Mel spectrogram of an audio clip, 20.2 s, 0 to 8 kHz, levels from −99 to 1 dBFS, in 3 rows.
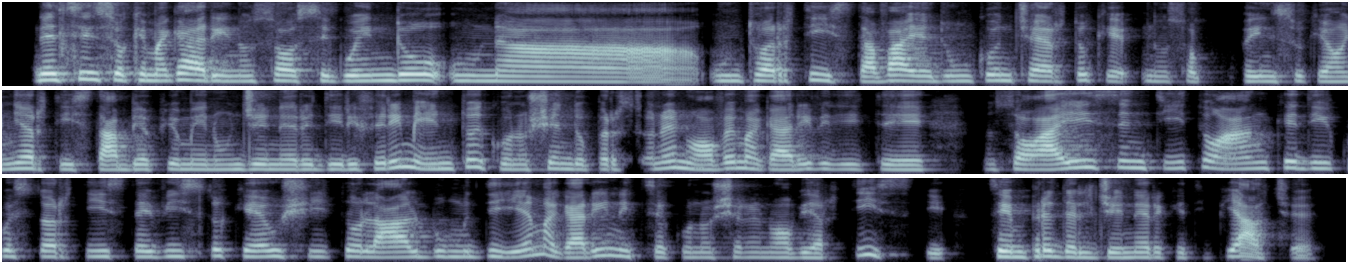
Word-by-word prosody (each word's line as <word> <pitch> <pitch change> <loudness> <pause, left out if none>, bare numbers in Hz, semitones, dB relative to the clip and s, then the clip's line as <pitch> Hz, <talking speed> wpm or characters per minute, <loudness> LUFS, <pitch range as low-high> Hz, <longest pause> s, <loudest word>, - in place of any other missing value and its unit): Nel 225 +1 +8
senso 235 -1 +3
che 215 0 +1
magari, 200 -1 +5
non 185 0 -3
so, 195 +2 +3
seguendo 195 +3 +4
una 175 - +2
un 195 0 -3
tuo 195 +1 +3
artista 195 -2 -1
vai 195 +1 +6
ad 180 0 -4
un 190 0 -3
concerto 200 -1 -1
che, 180 -6 -7
non 180 -2 -10
so, 170 -1 -10
penso 180 0 -3
che 175 -1 -4
ogni 175 +4 -1
artista 180 -4 +1
abbia 175 +1 +1
più 180 +2 -5
o - - -5
meno 175 -1 -4
un 175 - -4
genere 175 -1 -2
di 180 - -3
riferimento, 200 +4 -1
e 255 - -1
conoscendo 180 0 -4
persone 185 +5 -4
nuove 210 -1 +1
magari 180 -3 +1
vi 190 - -6
dite, 170 -2 -5 0.2
non 180 -1 -17
so: 180 +1 -1
“Hai 180 +9 +5
sentito 230 -1 -4
anche 215 +3 +1
di 210 0 -4
questo 210 -1 -4
artista, 205 0 -5
hai 195 - -1
visto 210 +2 -4
che 215 -2 -3
è 200 - +2
uscito 205 -1 -4
l'album 190 +1 +1
di”, 195 -1 -2
e 230 - 0
magari 210 -4 +1
inizi 225 -4 -5
a 175 - -8
conoscere 180 0 -9
nuovi 175 -1 -5
artisti, 200 - -7 0.2
sempre 205 +1 +2
del 185 -3 -2
genere 175 0 -3
che 170 -1 -13
ti 160 -1 -34
piace. 215 +5 -1
190 Hz, 195 wpm, -23 LUFS, 175-210 Hz, 0.2 s, Nel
